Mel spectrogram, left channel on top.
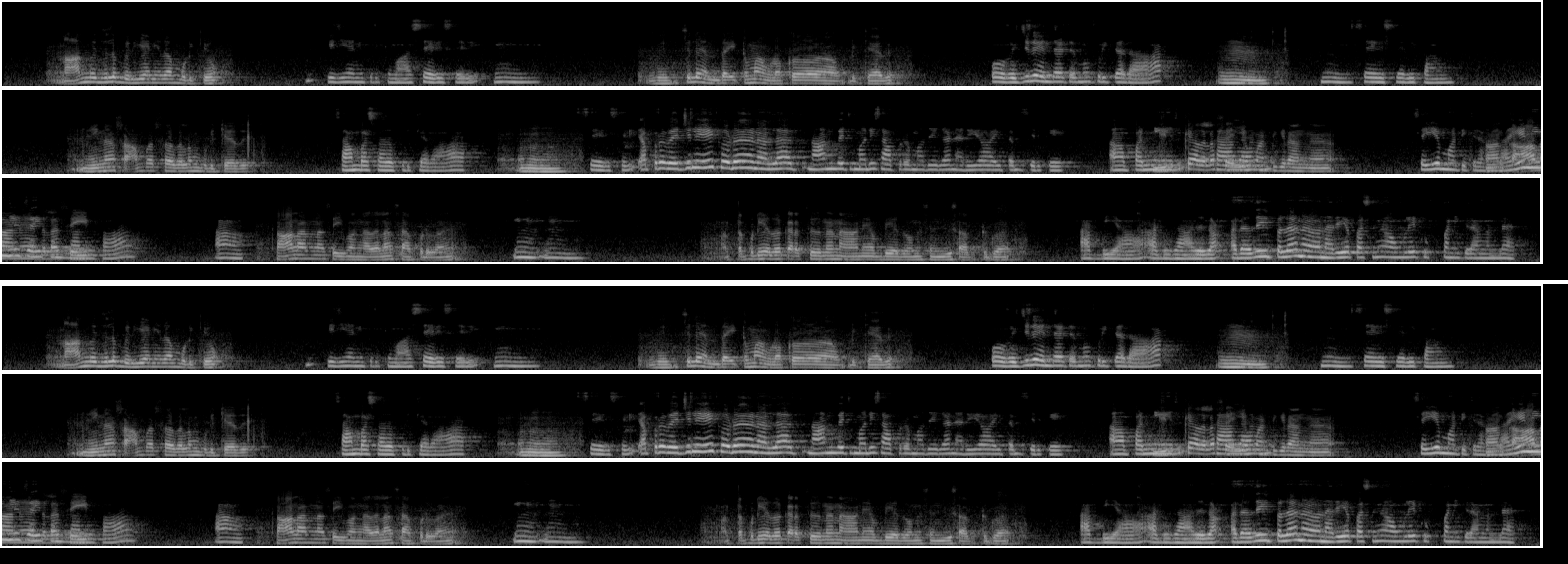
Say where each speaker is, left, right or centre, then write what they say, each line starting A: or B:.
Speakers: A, on the right (about 35°); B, on the right (about 55°).
A: நான்வெஜ்ல பிரியாணி தா புடிக்கூ
B: பிரியாணி புடிக்குமா செரி செரி ம்
A: வெஜ்ல எந்த ஐட்டமு அவளக்கா புடிக்காது
B: ஓ வெஜ்ல எந்த ஐட்டமு புடிக்காதா
A: ம்
B: ம் சேரி செரிப்பா
A: மெயினா சாம்பார் சாதோல்லா புடிக்காது
B: சாம்பார் சாதோ பிடிக்காதா
A: ம்
B: சேரி செரி அப்றோ வெஜ்லயே கூட நல்லா நான்வெஜ் மாரி சாப்புட்ற மாத்ரிலா நெறைய ஐட்டம்ஸ் இருக்கே ஆ பன்னீர்
A: இருக்கு அதெல்லாம்
B: காளான்
A: செய்ய மாட்டேங்கிறாங்க
B: செய்ய மாட்டிக்கிறாங்ளா
A: ஆ காளான்
B: ஏ நீங்களே ட்ரை
A: இதெல்லாம்
B: பண்லாலேப்பா ஆ
A: காளான்லா செய்வாங்க அதெல்லா சாப்பிடுவே
B: ம் ம்
A: மத்தபடி எதோ கெடைச்சதுன்னா நானே அப்டி ஏதோ ஒன்னு செஞ்சு சாப்ட்டுக்குவே
B: அப்டியா அதுதா அதுதா அதாவ்து இப்பல்லா நா நெறைய பசங்க அவுங்களே குக் பண்ணிக்கிறாங்கல்ல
